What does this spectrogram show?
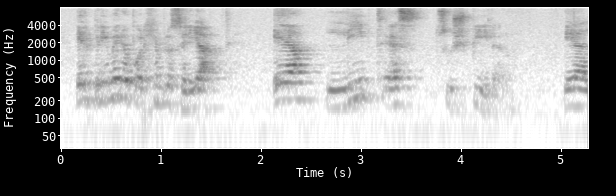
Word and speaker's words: er: Er liebt, recuerden que er, cuando la R está al final, se pronuncia de una forma casi imperceptible.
